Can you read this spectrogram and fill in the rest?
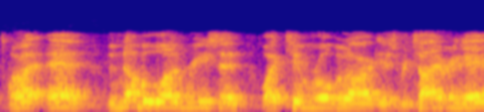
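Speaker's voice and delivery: loud, high top-ten countdown reveal; booming countdown announcer voice; big announcement. Acted. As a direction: announce it like a game show host. Announcing the number one reason.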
